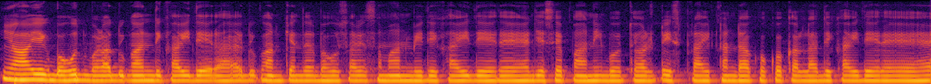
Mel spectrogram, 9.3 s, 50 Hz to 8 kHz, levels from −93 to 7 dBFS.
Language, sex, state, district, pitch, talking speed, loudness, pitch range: Hindi, male, Jharkhand, Deoghar, 130 Hz, 200 wpm, -14 LUFS, 130-135 Hz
